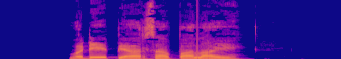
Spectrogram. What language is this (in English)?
Khetrani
